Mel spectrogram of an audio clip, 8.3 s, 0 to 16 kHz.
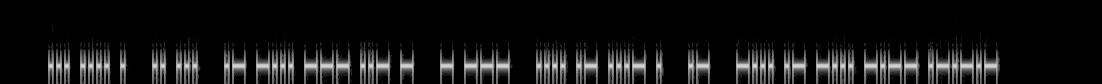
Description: Morse code, heard as a keyed tone, about 40 wpm, 700 Hz. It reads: SHE IS ABOUT TO HAVE A BABY.
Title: Sentences from Top 1300 Words 40wpm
